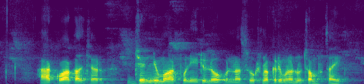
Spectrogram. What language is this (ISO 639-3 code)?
tel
